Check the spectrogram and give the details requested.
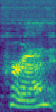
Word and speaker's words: Koran: on this crowd because his name is spelled Koran. He is not Muslim, but Dr. Quran is a dear person.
